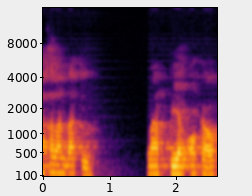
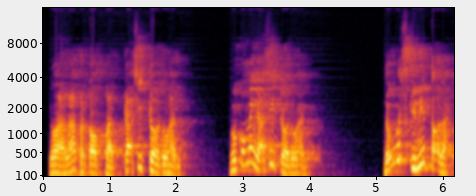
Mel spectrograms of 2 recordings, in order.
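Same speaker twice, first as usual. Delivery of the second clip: high, loud indignant whining at God; a resentful prophet protesting the pardon, pitched up and loud; sulky complaining Jonah; 8 semitones higher, 5 dB louder than usual. Retold or imitated. Jonah complaining to God, loud indignant whine.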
